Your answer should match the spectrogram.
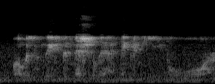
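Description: Speech only: a person talking, the voice thin and narrow-band as over a telephone or call line.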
